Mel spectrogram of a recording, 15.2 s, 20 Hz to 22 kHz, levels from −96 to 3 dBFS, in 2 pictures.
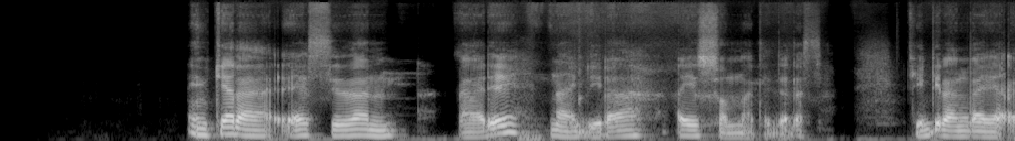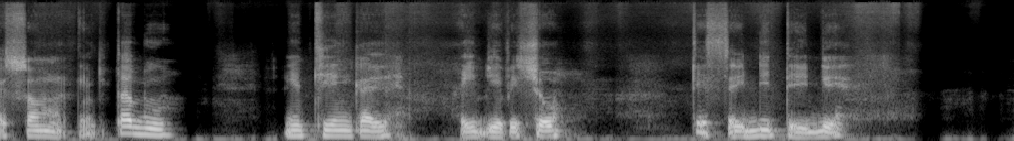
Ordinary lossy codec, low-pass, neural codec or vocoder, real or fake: none; none; codec, 44.1 kHz, 2.6 kbps, SNAC; fake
